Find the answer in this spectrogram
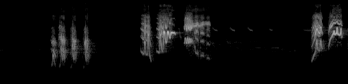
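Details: In Latvian snow at Liepāja in March 2023, a Fieldfare gives a triple chack, then two louder, longer harsh chattering bursts, with faint high ticks between them.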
